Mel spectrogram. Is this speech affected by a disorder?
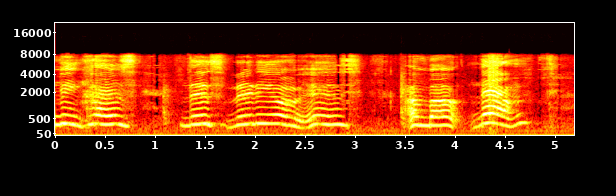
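Yes: cerebral palsy.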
